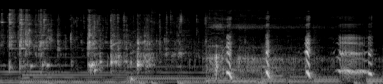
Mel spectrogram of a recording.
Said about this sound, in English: And let me pour my drink. Maybe the mic can pick this up here.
